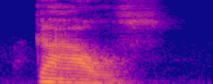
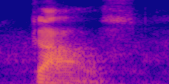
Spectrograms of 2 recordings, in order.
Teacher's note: Es una vocal abierta más una vocal abierta, pero esta se debe separar.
